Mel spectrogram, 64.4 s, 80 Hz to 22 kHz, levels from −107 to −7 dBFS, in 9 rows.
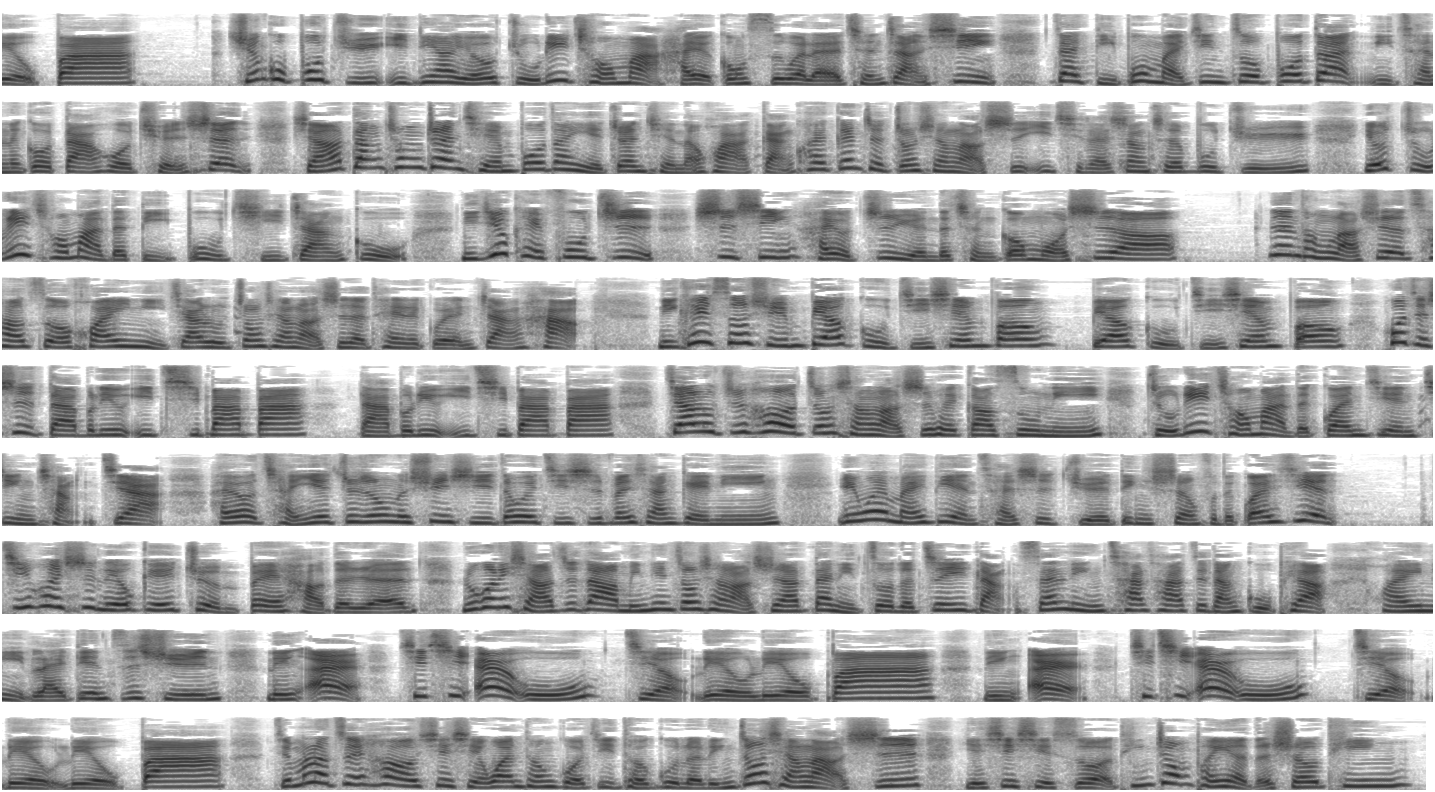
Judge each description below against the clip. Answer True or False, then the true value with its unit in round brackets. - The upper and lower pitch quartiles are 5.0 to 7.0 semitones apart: True (5.3 semitones)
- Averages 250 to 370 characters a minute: True (280 characters per minute)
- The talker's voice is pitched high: True (250 Hz)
